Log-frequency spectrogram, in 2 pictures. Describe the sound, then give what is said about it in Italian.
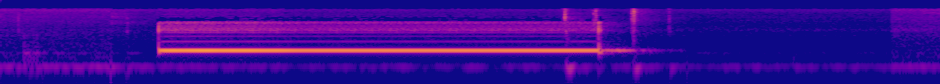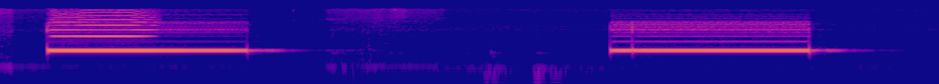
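Telephone ringback tone while a call is being placed: three loud, steady electronic beeps separated by pauses. The first lasts about two seconds and the others are shorter, all over a faint low hum. “Adesso chiamo Stefano Rosselli.”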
